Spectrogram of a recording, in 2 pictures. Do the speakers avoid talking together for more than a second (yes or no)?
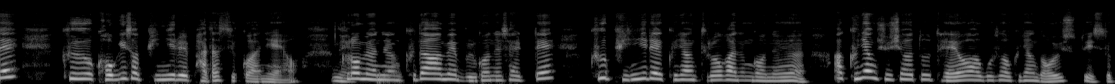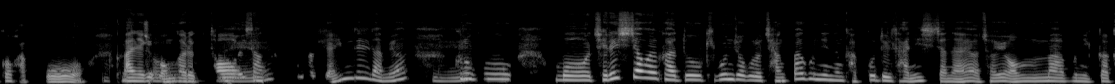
no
